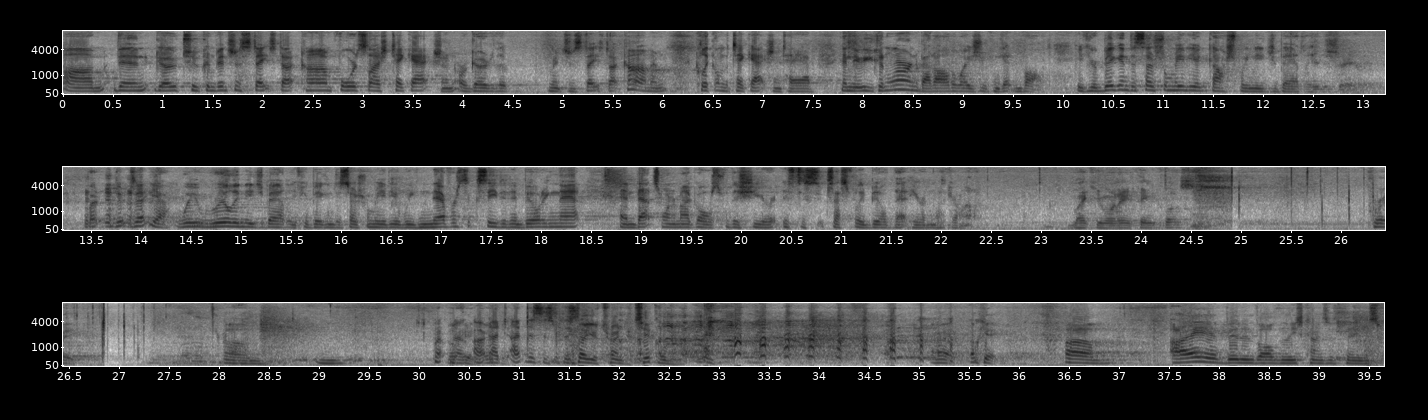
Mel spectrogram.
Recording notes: North Carolina Town Hall Q&A 2023. Excerpts from the Q&A portion from a town hall in North Carolina.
